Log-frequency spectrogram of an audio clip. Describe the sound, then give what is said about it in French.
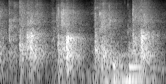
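Brief hand clapping as applause: a few broad, soft bursts of clapping in slow succession, alone without voices. “Bon, bah, on t'applaudit.”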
